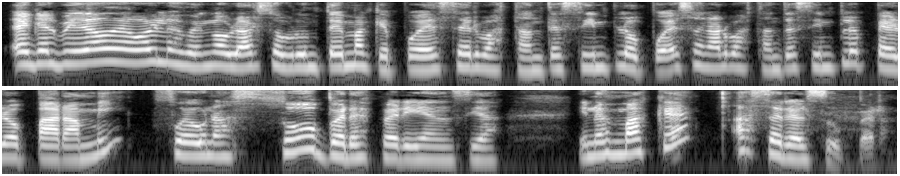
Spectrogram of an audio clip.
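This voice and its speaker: Cuban lady doing a vlog, highish voice, chatty and expressive. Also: fairly quick, no room sound, studio quality. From Cuba. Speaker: vlog host. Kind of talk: casual vlog chat to camera.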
